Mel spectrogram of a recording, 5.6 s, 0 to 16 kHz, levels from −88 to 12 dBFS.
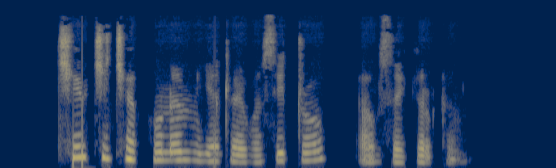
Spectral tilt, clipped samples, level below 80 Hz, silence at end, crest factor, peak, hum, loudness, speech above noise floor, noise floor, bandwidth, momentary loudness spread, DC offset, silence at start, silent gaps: -3.5 dB/octave; under 0.1%; -58 dBFS; 1 s; 22 dB; -4 dBFS; none; -23 LUFS; over 66 dB; under -90 dBFS; 11.5 kHz; 14 LU; under 0.1%; 0.6 s; 3.41-3.51 s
